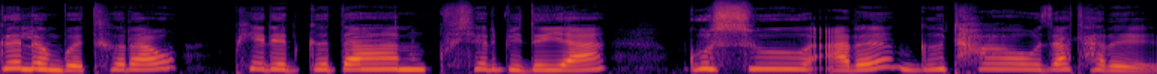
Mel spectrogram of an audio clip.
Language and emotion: Bodo, happy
